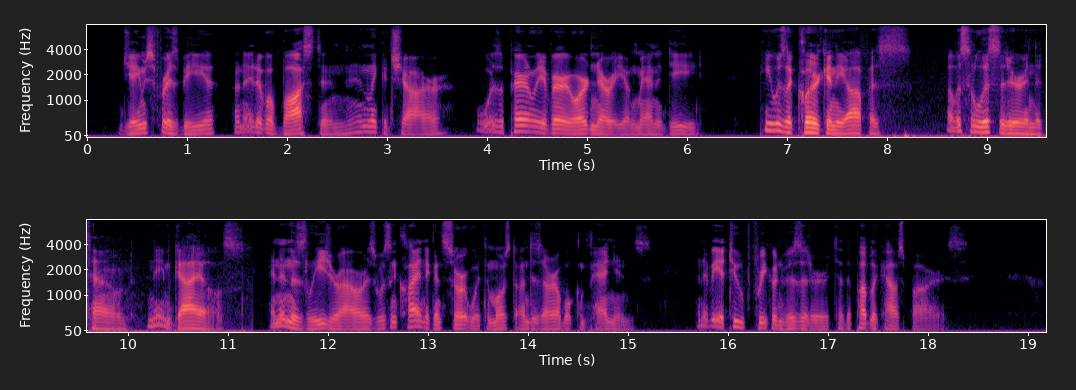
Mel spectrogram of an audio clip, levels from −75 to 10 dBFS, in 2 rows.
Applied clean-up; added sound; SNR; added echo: none; none; none; none.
